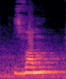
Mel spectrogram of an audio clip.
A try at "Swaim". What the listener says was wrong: Actually, it's pronounced Swaim. Well, the V is a W.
